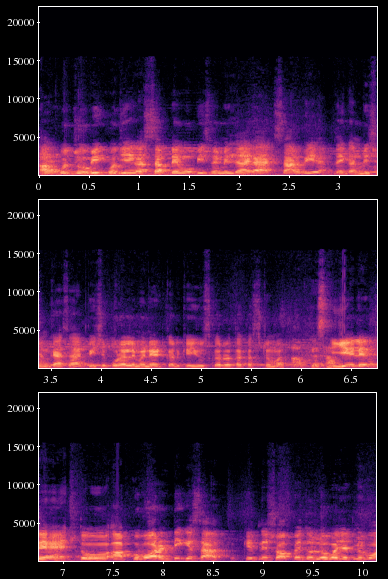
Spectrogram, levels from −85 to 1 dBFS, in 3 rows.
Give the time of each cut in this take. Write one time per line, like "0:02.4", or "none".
0:02.9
